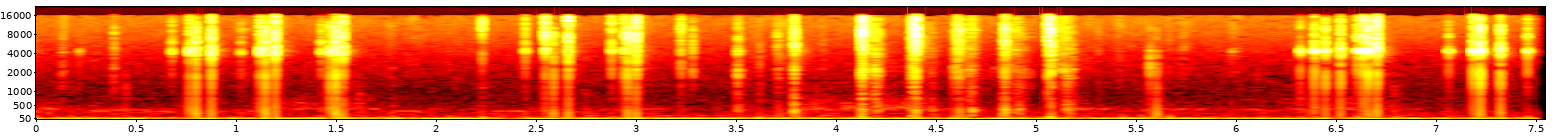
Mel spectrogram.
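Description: A solid, translucent green glycerin soap bar, palm-sized and held in one hand, is scratched and tapped on its embossed surface with long acrylic nails. Quick, dry clicks and scraping strokes come in a rapid, uneven series, each with a bright, crisp edge and almost no ring. A faint low hum runs underneath throughout.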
